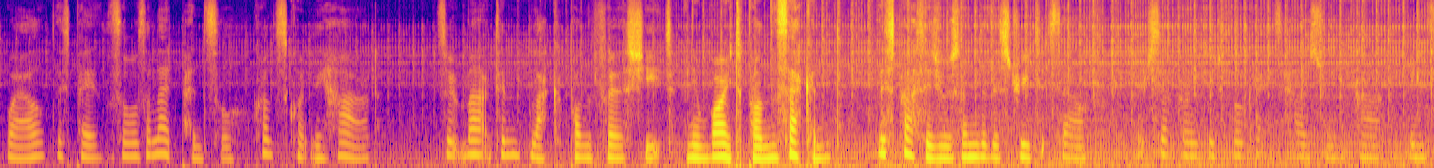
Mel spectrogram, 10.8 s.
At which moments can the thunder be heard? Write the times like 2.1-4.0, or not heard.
not heard.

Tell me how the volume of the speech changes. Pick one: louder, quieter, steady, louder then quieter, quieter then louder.
louder then quieter.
